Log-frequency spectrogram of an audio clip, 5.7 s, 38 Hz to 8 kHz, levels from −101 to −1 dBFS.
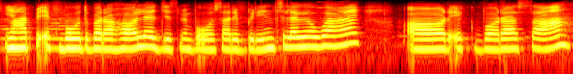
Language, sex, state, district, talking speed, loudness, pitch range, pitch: Hindi, female, Bihar, West Champaran, 190 wpm, -16 LUFS, 235-270 Hz, 245 Hz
